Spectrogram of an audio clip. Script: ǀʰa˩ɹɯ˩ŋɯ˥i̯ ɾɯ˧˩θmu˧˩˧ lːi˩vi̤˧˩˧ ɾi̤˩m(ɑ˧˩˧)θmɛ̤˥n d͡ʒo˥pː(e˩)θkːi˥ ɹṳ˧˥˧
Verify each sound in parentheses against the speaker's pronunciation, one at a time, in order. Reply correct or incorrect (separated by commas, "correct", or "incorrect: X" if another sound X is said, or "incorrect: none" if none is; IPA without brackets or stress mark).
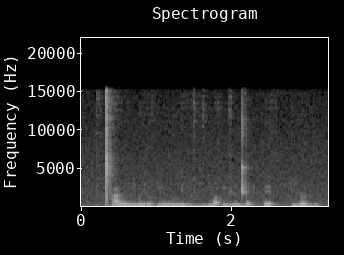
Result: incorrect: ʌ˧˩˧, incorrect: e˧˥˧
